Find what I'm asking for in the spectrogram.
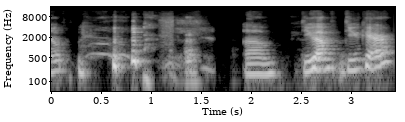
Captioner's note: laughs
